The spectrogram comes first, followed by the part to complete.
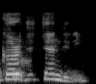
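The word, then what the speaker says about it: chordae tendineae: It's cordy. I and E, like an E. Cordy. Cordy tendinous. The cordy tendini. Cordy. Yeah, cordy tendini. Actually, it looks like Latin, but the pronunciation is cordy tendini.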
